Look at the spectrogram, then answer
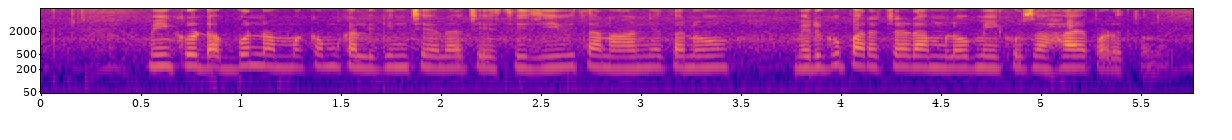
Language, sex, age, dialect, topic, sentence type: Telugu, female, 25-30, Central/Coastal, banking, statement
